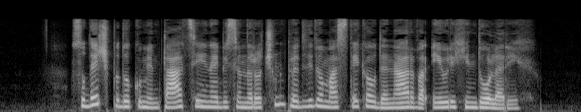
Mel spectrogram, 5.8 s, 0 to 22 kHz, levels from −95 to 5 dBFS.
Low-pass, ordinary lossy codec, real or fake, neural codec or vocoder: 10.8 kHz; MP3, 64 kbps; fake; codec, 44.1 kHz, 2.6 kbps, SNAC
